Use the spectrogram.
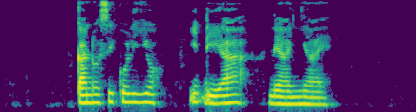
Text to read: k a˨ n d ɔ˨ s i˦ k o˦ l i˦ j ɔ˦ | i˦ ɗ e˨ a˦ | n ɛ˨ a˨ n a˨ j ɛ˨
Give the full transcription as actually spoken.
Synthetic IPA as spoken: k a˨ n d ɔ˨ s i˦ k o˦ l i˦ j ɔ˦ | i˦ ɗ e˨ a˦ | n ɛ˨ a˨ ɲ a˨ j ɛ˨

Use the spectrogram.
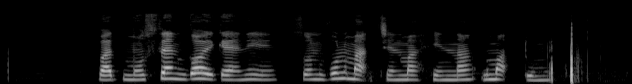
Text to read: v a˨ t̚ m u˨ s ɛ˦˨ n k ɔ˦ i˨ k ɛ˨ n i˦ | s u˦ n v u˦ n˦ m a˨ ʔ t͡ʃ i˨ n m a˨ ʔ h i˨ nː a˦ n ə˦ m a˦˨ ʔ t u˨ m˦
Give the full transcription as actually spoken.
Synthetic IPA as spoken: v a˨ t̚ m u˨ s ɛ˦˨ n ɡ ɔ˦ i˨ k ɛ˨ n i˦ | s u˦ n v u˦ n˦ m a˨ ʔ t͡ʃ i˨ n m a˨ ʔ h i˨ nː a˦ n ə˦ m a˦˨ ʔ t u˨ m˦

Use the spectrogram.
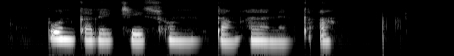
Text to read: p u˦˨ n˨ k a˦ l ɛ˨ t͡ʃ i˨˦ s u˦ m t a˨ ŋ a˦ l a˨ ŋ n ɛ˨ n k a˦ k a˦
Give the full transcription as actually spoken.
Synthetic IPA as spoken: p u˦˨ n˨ k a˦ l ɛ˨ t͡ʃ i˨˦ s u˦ n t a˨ ŋ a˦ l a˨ n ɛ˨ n k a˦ ʔ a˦

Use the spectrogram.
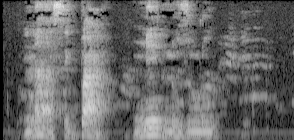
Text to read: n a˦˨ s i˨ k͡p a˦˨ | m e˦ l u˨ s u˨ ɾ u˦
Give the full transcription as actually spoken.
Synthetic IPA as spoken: n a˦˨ s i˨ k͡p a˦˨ | m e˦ l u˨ z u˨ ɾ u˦

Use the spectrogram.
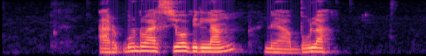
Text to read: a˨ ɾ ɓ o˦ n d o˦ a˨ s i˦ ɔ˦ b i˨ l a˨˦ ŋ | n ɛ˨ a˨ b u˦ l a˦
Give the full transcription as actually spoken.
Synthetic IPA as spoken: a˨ ɾ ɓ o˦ n d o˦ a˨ s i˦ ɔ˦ b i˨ l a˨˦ ŋ | n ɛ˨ a˨ b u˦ l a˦

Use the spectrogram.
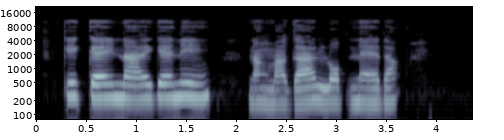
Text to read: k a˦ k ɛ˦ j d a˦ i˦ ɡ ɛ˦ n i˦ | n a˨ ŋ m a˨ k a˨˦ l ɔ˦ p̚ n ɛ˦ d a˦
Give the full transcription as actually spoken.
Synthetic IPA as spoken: k i˦ k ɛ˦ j n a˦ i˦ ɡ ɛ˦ n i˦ | n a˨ ŋ m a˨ ɡ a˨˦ l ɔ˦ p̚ n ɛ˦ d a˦

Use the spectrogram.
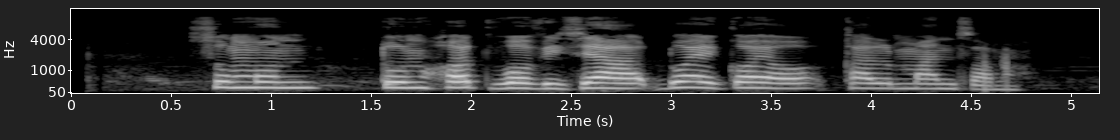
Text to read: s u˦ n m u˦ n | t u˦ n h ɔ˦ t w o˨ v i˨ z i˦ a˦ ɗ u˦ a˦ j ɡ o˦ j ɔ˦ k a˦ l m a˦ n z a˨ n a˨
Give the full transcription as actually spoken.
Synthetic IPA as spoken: s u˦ m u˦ n | t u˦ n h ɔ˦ t v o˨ v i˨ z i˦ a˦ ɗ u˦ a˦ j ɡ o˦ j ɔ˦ k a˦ l m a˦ n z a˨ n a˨

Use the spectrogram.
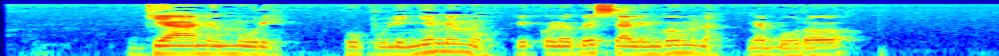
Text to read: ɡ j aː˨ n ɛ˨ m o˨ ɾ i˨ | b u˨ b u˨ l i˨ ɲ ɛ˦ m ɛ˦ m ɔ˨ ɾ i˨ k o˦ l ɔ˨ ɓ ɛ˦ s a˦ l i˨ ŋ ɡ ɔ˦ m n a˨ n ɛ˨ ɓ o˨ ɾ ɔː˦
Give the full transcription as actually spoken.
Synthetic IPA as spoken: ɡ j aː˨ n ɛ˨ m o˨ ɾ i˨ | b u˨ b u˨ l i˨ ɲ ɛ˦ m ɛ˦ m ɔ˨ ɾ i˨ k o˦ l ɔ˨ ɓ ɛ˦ s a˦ l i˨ ŋ ɡ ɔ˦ m n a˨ n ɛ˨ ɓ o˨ ɾ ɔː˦

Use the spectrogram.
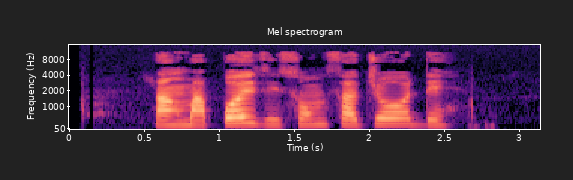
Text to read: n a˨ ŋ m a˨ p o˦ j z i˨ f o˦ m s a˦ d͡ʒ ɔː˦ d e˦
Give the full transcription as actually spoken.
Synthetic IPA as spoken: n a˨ ŋ m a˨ p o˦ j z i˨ s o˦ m s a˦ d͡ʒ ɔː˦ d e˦

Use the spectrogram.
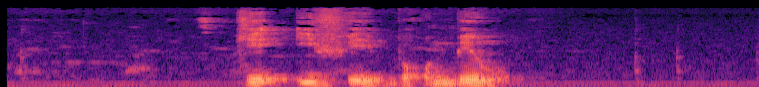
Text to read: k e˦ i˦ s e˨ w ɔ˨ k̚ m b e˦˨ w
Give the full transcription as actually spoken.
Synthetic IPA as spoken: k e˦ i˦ f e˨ b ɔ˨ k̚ m b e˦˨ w

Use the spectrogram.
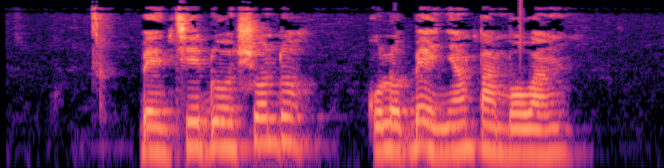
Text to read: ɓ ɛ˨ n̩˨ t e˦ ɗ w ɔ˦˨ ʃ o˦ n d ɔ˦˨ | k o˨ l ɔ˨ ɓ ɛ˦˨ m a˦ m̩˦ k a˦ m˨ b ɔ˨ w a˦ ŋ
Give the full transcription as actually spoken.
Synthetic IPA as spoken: ɓ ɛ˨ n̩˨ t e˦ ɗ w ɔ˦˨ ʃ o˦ n d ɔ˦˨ | k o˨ l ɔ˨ ɓ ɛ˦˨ ɲ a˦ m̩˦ p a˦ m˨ b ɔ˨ w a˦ ŋ

